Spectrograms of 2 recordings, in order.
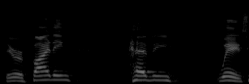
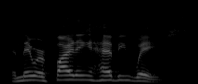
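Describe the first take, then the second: First: They were fighting, pause, heavy, pause, waves, each word set apart; slow emphatic pauses. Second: Said in the usual way. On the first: Shown as a demonstration. Pastor dwelling on the disciples' struggle, words spaced apart. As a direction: let each word land on its own with a gap before heavy and before waves. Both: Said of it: "repeats it word by word".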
